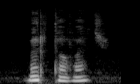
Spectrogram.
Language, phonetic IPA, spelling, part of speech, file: Polish, [vɛrˈtɔvat͡ɕ], wertować, verb, LL-Q809 (pol)-wertować.wav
